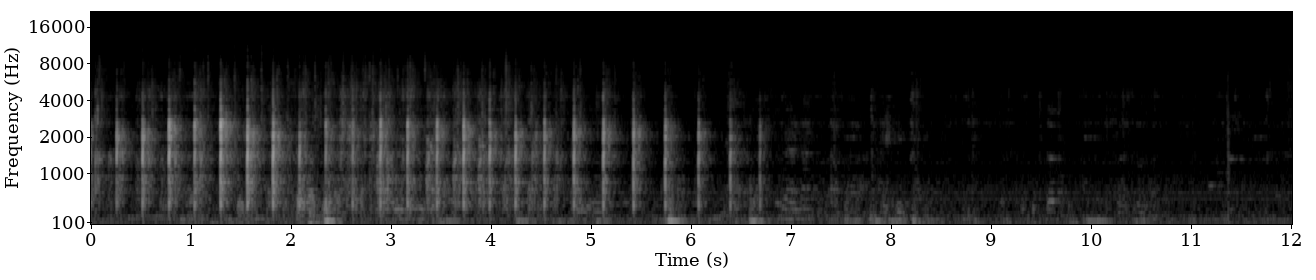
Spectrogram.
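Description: Hand clapping in an even rhythm of about three or four claps a second, fading away after about six seconds, followed by faint background music.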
